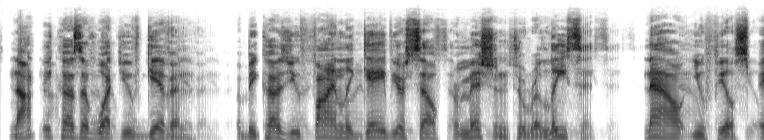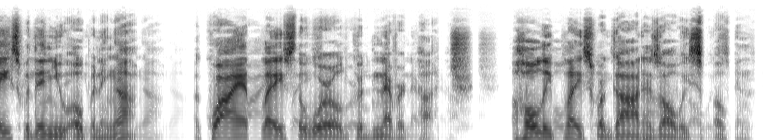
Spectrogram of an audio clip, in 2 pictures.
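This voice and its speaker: Man, guided meditation narrator, soothing, deliberate, short paused phrases, highly varied intonation.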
